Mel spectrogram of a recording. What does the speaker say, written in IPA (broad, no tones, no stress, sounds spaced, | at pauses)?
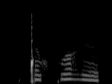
ǃ ɛ xʷ kʷ ʌ ɦ ɪ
